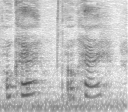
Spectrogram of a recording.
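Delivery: high, breathy-free squeak of awkward okay; stunned okay. Retold or imitated. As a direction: play it like you're caught off guard and nervously agreeing. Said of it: "and we're like".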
